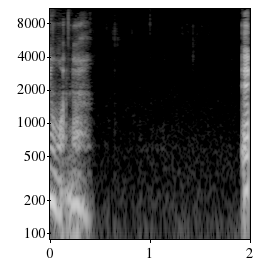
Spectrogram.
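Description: A voice ends a phrase, then about a second and a half of dead silence, and a held, steady-pitched voiced sound starts abruptly right at the end.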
